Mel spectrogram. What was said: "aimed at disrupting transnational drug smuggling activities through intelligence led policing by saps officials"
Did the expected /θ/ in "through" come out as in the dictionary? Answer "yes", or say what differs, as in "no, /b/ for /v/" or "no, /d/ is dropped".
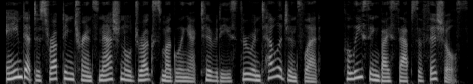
yes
